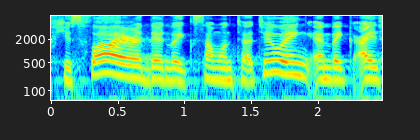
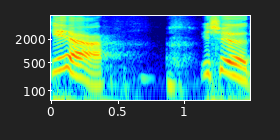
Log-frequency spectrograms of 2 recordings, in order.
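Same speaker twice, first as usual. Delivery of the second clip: loud, put-on playful, offhand, joking tone; 3 semitones higher, 6 dB louder than usual. Telling a story, the speaker repeats their own reply to a tattoo suggestion, retelling a joking remark.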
